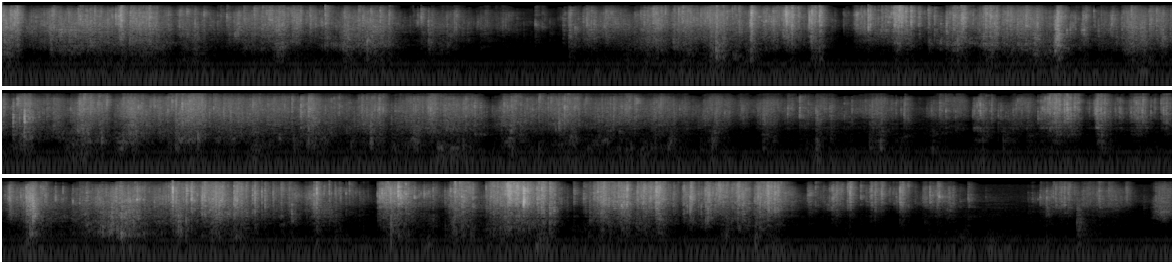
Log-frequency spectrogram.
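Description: Irregular crinkling and rustling of a rolled diamond-painting canvas with its plastic cover film and paper sheet as it is handled and rolled backwards to flatten it, over a steady low hum.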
